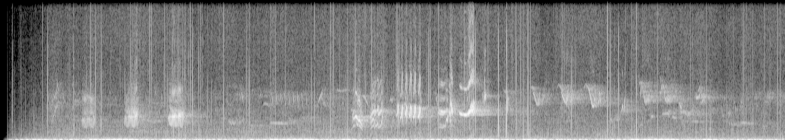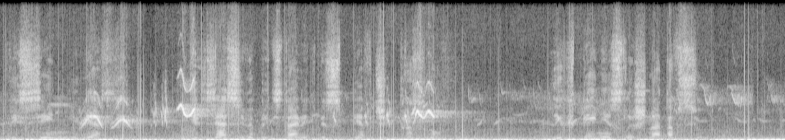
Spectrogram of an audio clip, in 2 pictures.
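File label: bird voices in nature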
